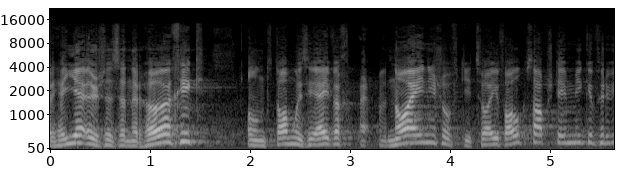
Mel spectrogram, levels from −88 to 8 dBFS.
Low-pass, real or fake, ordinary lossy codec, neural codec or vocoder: 14.4 kHz; real; none; none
